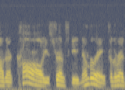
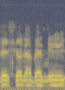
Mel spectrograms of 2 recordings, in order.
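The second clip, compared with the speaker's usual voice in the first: flat, machine-like robot voice; 2 semitones higher than usual. Joking about a frozen head coming back to speak, robot voice. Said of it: "robot voice".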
